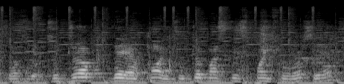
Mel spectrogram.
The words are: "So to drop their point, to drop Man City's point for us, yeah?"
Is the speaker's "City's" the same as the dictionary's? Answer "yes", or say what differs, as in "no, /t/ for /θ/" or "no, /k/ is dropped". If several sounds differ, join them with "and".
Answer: no, /s/ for /z/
